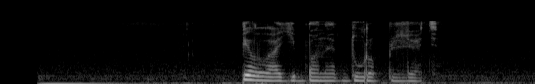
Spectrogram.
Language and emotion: Russian, angry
